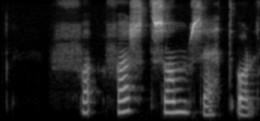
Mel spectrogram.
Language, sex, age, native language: Icelandic, female, 9, Icelandic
